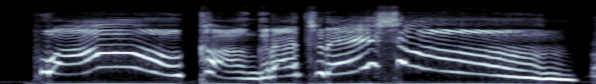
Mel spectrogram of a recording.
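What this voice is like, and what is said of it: Very enthusiastic female voice. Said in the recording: “saying congratulations in a very enthusiastic voice.”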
